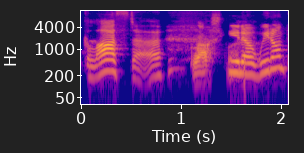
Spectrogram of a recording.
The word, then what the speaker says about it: Gloucester: like what the what the hell is a glow chester like it's gloucester you know we don't pronounce anything correctly out here so i'm constantly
